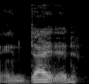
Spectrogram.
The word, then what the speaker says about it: indicted: Once again, indicted. Indicted means to be formally charged. C is silent there. Indicted.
